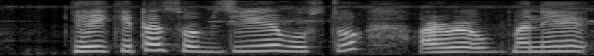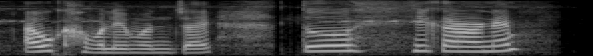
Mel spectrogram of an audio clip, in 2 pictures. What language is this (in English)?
Assamese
